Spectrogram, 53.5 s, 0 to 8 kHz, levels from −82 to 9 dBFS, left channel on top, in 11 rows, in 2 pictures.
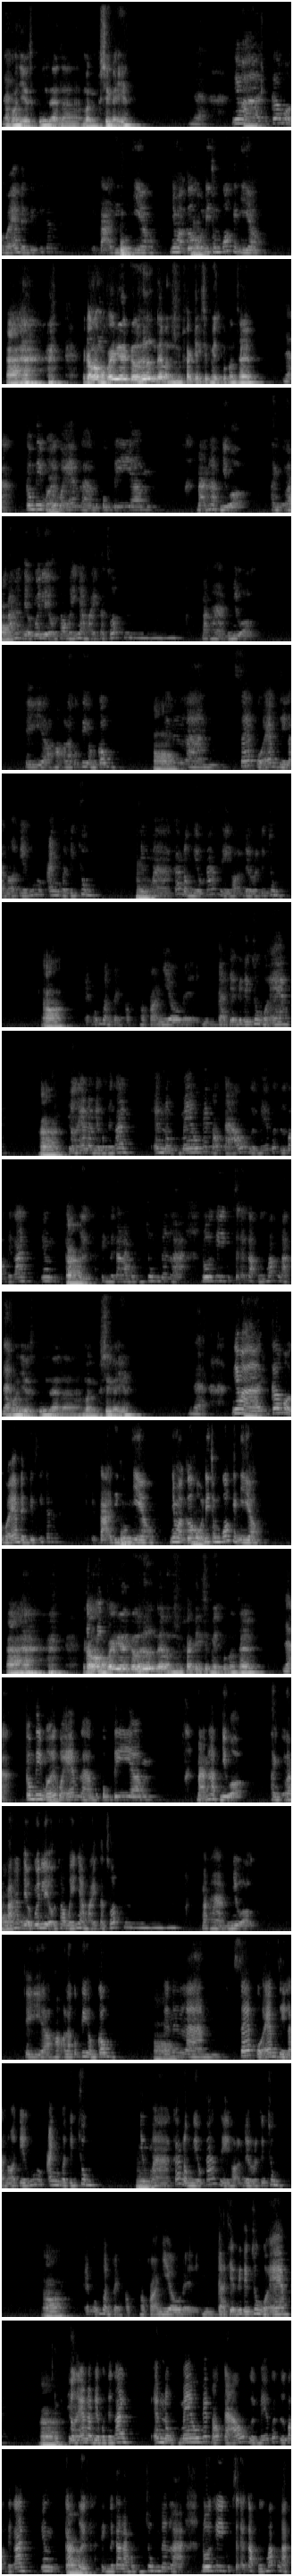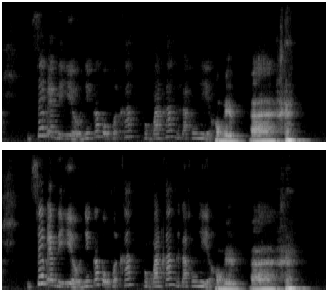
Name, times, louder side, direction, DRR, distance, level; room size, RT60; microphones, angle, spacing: voice 1, 0.1-2.2 6.8-7.0 8.0-8.2 9.8-14.0 15.4-15.5 19.4-19.6 26.9-27.2 31.4-31.7 34.7-35.0 39.5-39.8 44.8-45.1 51.8-53.0, left 4 dB, 60° left, 0.4 m, -23 dB
voice 2, 3.1-5.9 6.4-7.4 7.7-9.2 11.1-11.5 14.4-14.7 15.0-17.1 17.7-18.6 19.1-22.4 22.8-23.7 24.7-26.2 27.0-28.0 28.3-30.7 31.4-33.9 34.9-35.1 35.4-38.8 39.8-41.0 41.4-48.8 49.1-51.8, right 5 dB, 70° right, 0.3 m, -37 dB
2.1 x 2.0 x 3.4 m
head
